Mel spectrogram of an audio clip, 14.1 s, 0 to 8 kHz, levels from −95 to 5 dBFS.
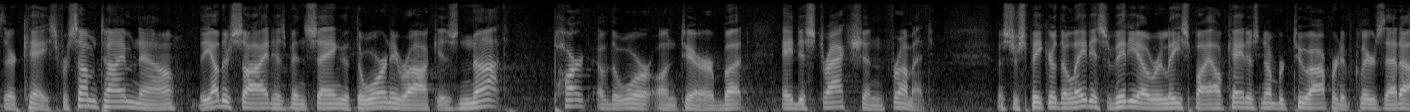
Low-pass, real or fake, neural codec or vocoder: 7.2 kHz; real; none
